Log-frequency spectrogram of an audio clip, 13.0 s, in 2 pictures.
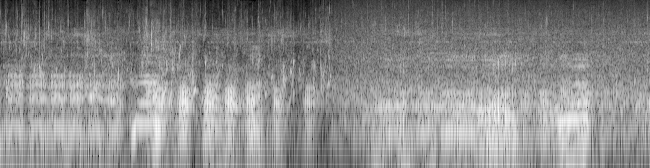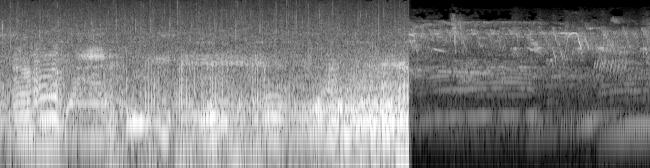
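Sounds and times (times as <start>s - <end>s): water splashing and trickling: 0.0s - 10.6s
hippopotamuses honking: 3.4s - 10.6s.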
